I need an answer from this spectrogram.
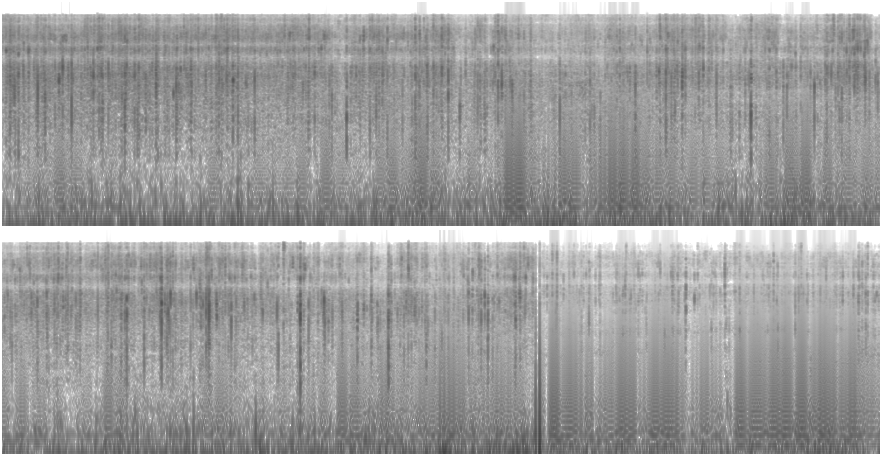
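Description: Sliced meat and cheese sizzling on a hot cast iron griddle pan over a wood fire, with frequent small pops. The sizzle thins out abruptly about fourteen seconds in.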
